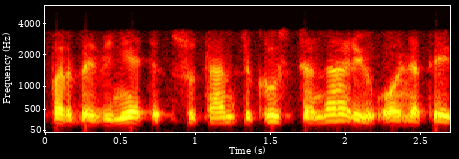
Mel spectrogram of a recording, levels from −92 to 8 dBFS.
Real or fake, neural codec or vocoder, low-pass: fake; vocoder, 24 kHz, 100 mel bands, Vocos; 5.4 kHz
